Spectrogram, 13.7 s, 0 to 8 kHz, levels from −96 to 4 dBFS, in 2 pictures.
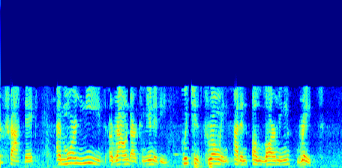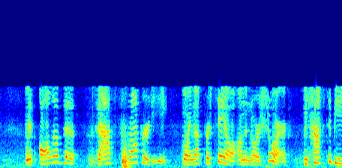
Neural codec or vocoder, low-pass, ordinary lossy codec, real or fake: none; 7.2 kHz; AAC, 16 kbps; real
